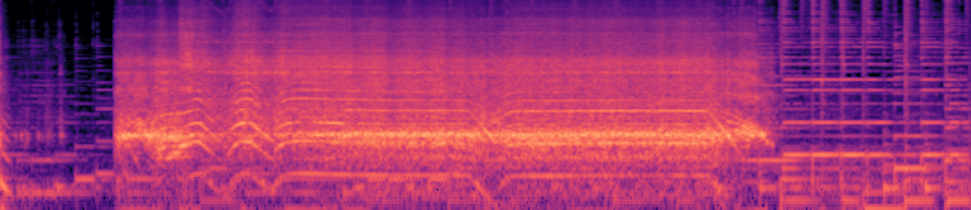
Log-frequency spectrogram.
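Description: Electric hand blender running in a jug of orange and coconut-water juice. It starts about a second and a half in and its pitch dips and rises a few times as it churns the liquid. It then runs mostly steady until it stops about ten seconds in.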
